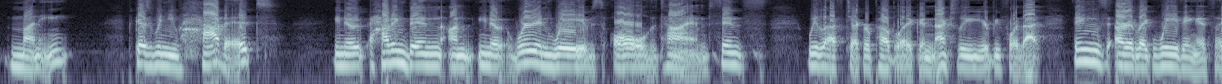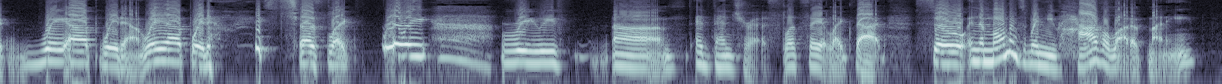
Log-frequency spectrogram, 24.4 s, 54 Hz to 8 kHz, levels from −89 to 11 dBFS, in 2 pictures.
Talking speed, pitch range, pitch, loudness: 165 wpm, 150-210 Hz, 175 Hz, -8 LUFS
